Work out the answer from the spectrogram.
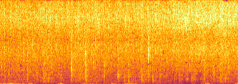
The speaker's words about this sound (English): starting with sautéing the onion in olive oil. So he's throwing some bay leaf into the onion as it's being sautéed.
